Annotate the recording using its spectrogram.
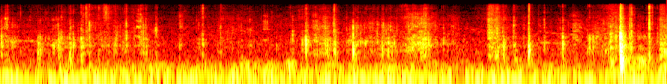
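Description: Window strip washer (mop) scrubbing wet, soapy glass in short, irregular scratchy strokes, with a few clicks of tool handling.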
